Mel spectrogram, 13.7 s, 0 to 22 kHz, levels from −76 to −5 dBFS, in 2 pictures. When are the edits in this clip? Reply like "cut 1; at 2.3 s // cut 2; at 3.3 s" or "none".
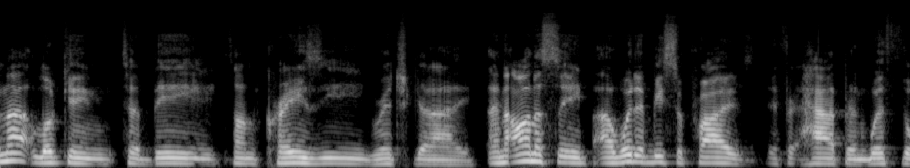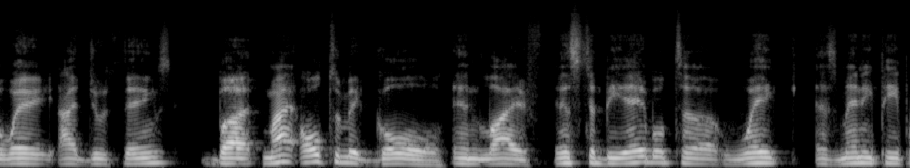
none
